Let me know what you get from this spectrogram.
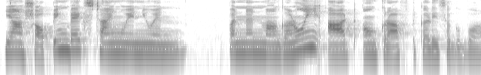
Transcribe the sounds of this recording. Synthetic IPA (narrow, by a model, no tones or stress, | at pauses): jãʃɔːpɪ̃ŋɡbɛːksʈʰaːɪ̃mʋẽːnjũɛn | pɐnənɪ̆mãɡʱɐɽ̃õːiʔaːɾʈʰɔ̃ːkɾaːfʈkɐɾesɐɡʱboaː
